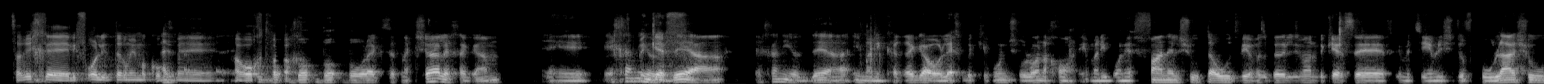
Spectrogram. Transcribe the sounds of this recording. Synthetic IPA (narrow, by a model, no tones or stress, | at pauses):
t͡saʁiχelifʔo̞ljot̪eʁmimakomeaʁoχt̪vaoboboulajkt͡sat̪naɡ̥ʃaele̞χaɡam | eeχanijod̪ea | e̞χanijo̞de̞aʔimanikʰaʁe̞ɡao̞le̞χbekivunʃeulo̞naχo̞nimanibo̞nefanelʃut̪aut̪vejevazbedlizmanbekesefmet͡sijemliʃi̥tufpeulaʃu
